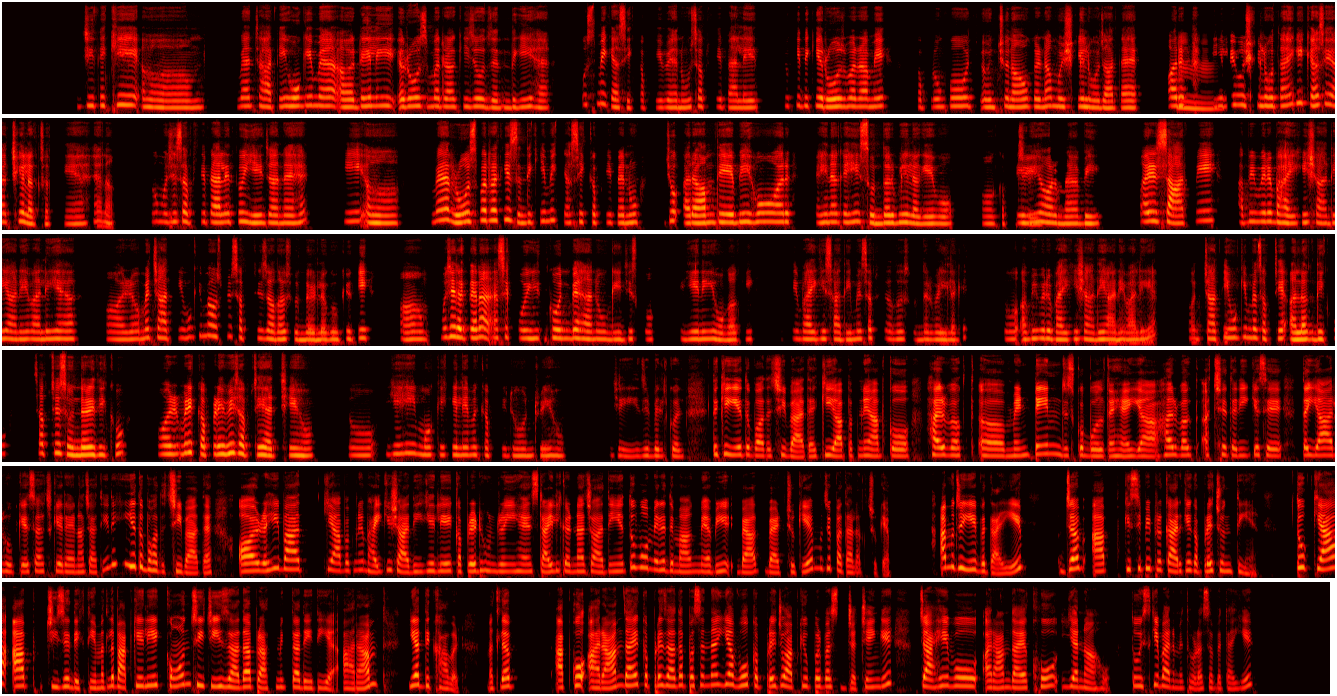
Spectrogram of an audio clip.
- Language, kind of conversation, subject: Hindi, advice, कपड़े और स्टाइल चुनने में मुझे मदद कैसे मिल सकती है?
- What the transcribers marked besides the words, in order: in English: "डेली"; in English: "मेंटेन"; in English: "स्टाइल"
